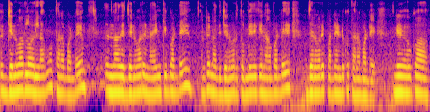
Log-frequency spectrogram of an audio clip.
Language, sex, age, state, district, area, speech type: Telugu, male, 18-30, Telangana, Ranga Reddy, urban, spontaneous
